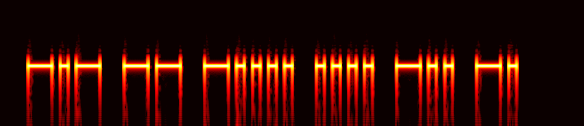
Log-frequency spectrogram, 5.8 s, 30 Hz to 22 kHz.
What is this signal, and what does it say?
Morse code, heard as a keyed tone, about 16 wpm, 700 Hz. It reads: KM6HDN
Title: USA Callsign DE Callsign - 6 Characters - 15wpm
